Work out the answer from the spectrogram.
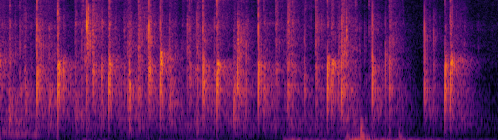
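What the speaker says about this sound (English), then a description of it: "That deserves a clap." Audience at a community panel event breaks into dense, sustained applause, many hands clapping together at close range for a couple of seconds before it thins out.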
